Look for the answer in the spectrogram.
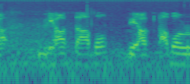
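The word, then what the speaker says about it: Au Sable: The, how do you say it? Aus stable, boat, river boat. – Yep. The Aus Sable river boat.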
